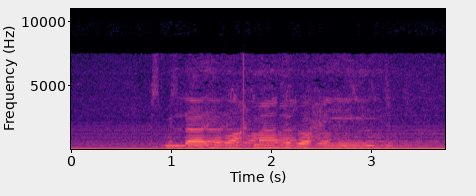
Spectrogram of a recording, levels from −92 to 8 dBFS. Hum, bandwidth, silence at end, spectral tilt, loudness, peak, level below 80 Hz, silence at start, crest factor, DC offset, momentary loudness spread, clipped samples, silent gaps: none; 7.8 kHz; 0 s; -6.5 dB/octave; -28 LUFS; -12 dBFS; -30 dBFS; 0 s; 16 dB; under 0.1%; 13 LU; under 0.1%; none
